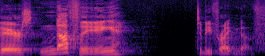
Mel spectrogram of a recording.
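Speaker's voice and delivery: slow, deliberate delivery with heavy re-emphasis. Quoting an author's book, the speaker repeats the phrase with a slow, emphasized delivery. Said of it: "let's say it again slowly with re-emphasis".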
